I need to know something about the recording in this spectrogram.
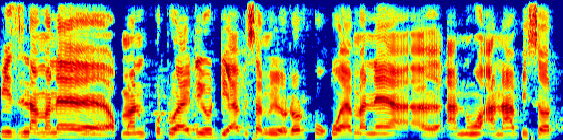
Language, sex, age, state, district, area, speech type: Assamese, female, 60+, Assam, Morigaon, rural, spontaneous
